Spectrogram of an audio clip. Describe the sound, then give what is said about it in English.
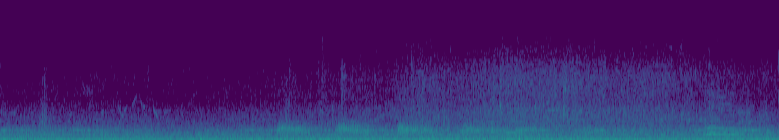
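Ducks and other birds on a park pond give a run of harsh, repeated calls, heard over a constant low rumbling of park maintenance machinery. “Lots of birds on the pond.”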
